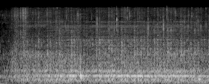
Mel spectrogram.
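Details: Yamaha 9.9 hp outboard running in a test bucket after a full service, restarted first pull with a good water stream showing the impeller works; steady, even idle with a constant mid-pitched hum, no knocks or misses, healthy.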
